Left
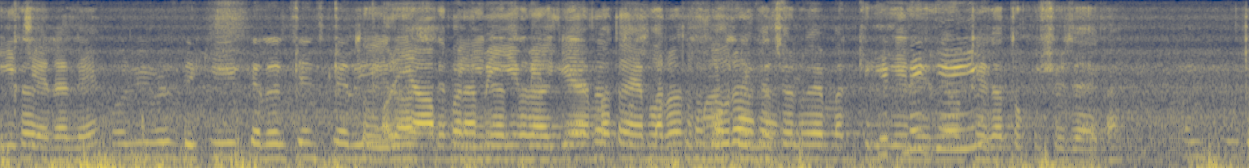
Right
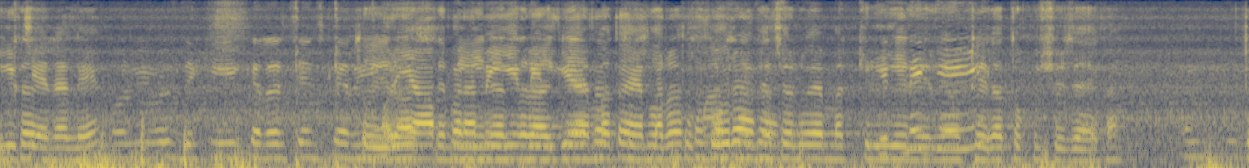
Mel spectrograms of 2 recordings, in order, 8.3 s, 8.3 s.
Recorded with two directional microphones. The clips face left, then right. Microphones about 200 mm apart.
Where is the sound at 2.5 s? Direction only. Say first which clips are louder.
Right 5 dB; 15° right (ahead or behind).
